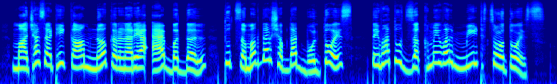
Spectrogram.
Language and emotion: Marathi, angry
